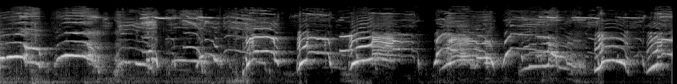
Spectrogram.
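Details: Six-week-old Alaskan Malamute puppies cry out to their reluctant mother for a feed; a dense chorus of high, bending howls and yips, each rising then dipping, overlaps almost without pause, with a brief low rumble at the start.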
